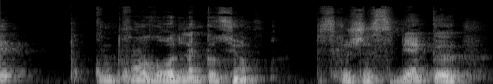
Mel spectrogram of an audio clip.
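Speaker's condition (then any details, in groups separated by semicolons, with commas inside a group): Primary progressive multiple sclerosis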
